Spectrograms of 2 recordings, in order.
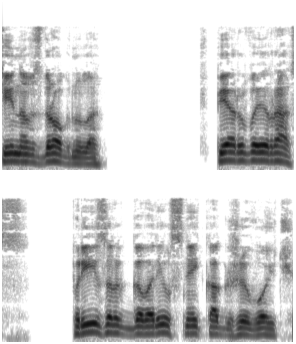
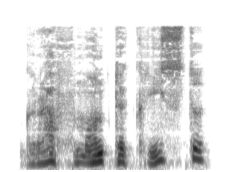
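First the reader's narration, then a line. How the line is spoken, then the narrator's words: Whisper. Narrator (Russian): прошептала она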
